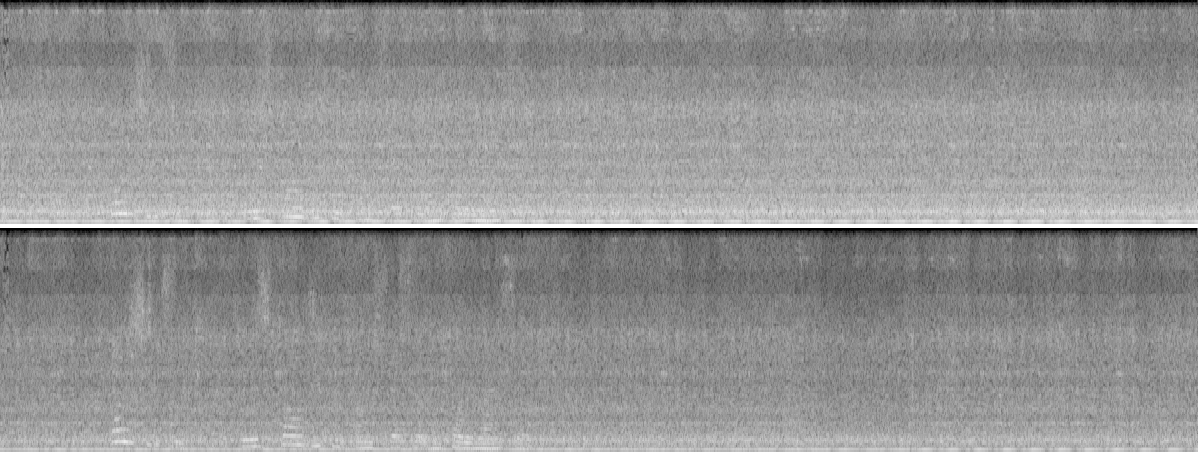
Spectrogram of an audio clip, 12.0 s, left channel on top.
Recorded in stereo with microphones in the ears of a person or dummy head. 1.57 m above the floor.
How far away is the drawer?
No drawer in this recording.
